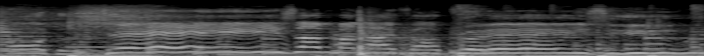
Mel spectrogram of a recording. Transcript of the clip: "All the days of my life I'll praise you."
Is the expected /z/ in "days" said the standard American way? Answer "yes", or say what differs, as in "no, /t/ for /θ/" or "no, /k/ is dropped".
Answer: yes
